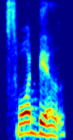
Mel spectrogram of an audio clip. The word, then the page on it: swordbill: Indian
